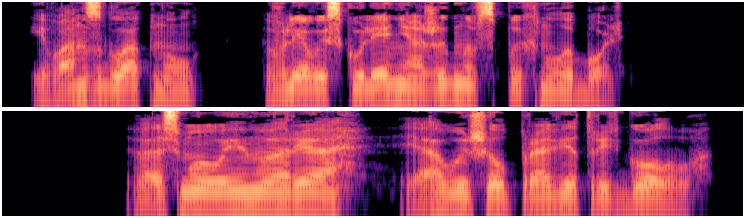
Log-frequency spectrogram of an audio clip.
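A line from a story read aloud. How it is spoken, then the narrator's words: Flat, colorless voice. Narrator (Russian): бесцветным голосом сказал он, будто не слыша вопроса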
